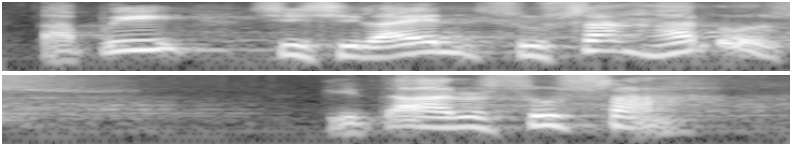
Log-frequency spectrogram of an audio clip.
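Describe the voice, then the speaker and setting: A man's voice: high voice, big pitch swings, unhurried, gravelly, a bit bright. A man preaching a sermon at a large outdoor gathering, with a rising and falling cadence and mixed in.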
